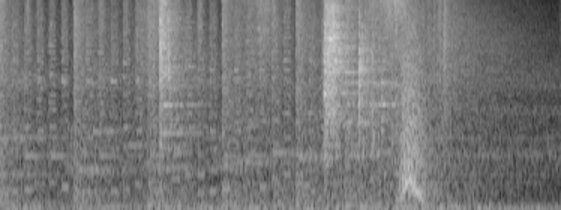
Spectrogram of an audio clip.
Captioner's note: clanging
